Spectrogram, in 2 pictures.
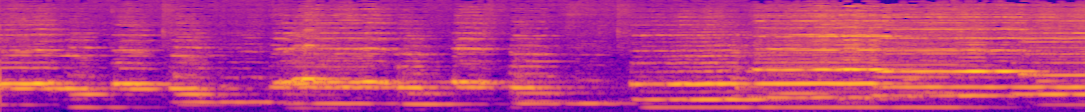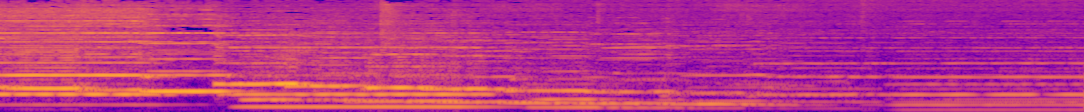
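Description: Recorder ensemble playing in several parts, with a low bass recorder line under held chords; from about six seconds in, the voices step downward together.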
